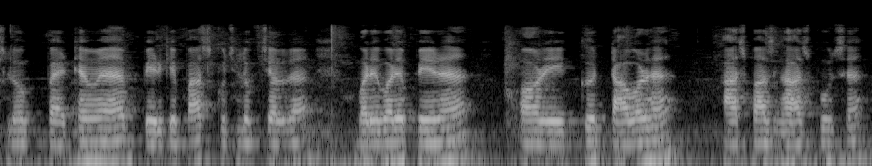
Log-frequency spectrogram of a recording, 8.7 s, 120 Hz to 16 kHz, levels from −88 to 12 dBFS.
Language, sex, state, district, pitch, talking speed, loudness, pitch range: Hindi, male, Bihar, Gaya, 120 Hz, 160 wpm, -24 LUFS, 115-125 Hz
